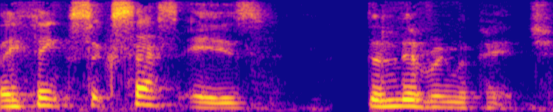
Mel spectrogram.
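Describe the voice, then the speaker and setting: The speaker has a London accent. The pace is fairly quick. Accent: European (London). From London, England. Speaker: entrepreneur and business educator, angel investor. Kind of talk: workshop lecture.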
